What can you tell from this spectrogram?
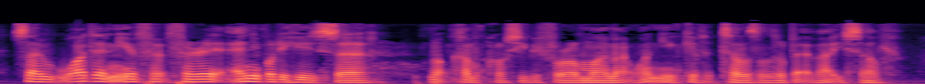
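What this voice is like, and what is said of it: Stuffy, congested, richer-sounding voice. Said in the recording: “you can probably hear I've got a bit of a cold, but it does seem to have done some enrichment to my voice”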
